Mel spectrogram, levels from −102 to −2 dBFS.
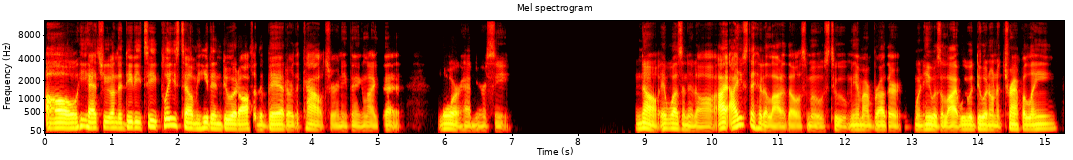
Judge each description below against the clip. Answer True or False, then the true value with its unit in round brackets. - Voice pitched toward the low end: True (90 Hz)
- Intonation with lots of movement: True (6.2 semitones)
